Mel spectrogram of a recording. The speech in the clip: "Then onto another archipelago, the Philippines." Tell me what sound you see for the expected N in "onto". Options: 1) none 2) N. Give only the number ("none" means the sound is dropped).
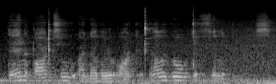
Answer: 1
